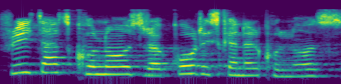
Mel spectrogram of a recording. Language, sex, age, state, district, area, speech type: Nepali, female, 18-30, West Bengal, Kalimpong, rural, read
